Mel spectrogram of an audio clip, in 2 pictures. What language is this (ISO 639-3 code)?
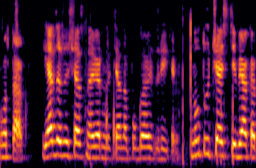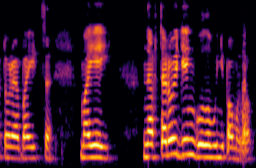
rus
